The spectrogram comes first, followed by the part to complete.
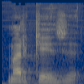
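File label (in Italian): "marchese", dialetto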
